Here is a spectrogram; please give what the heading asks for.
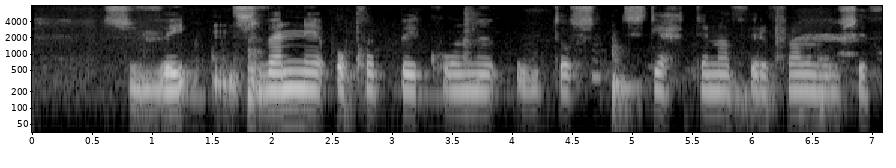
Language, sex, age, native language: Icelandic, male, 12, Icelandic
